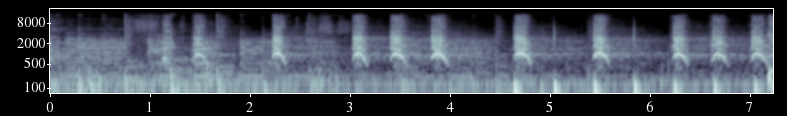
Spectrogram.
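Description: An upbeat dance song plays, driven by loud dog barks repeating in a steady rhythm, roughly two per second, over a low musical backing.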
